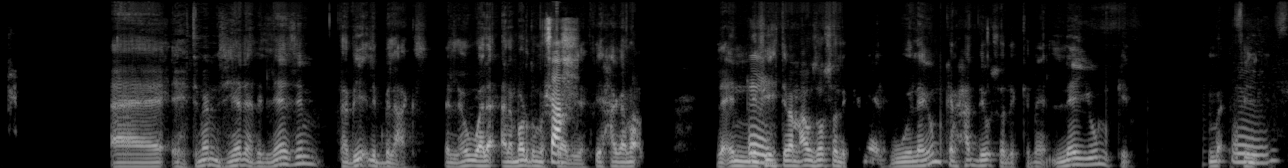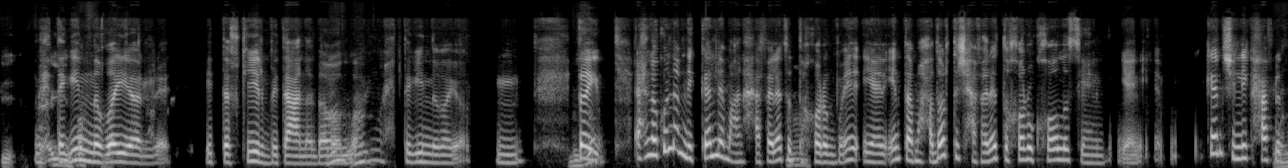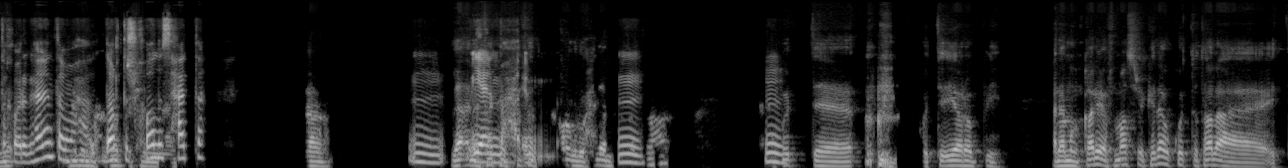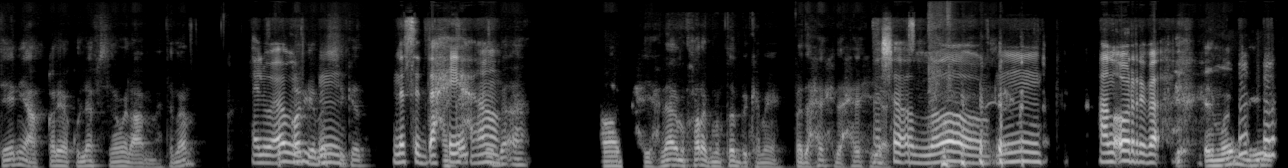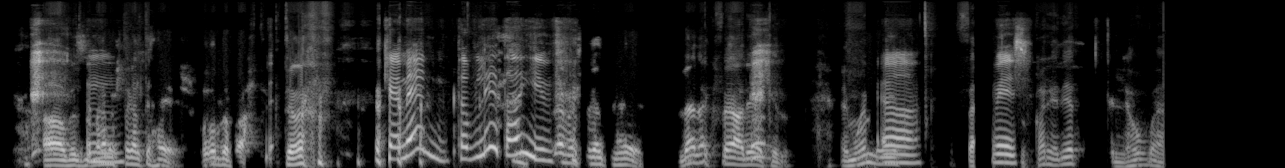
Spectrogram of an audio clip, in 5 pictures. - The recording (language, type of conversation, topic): Arabic, unstructured, إزاي بتتعامل مع القلق قبل المناسبات المهمة؟
- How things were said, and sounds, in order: tapping; static; distorted speech; unintelligible speech; other noise; throat clearing; laugh; laugh; laughing while speaking: "تمام"; laugh; chuckle; other background noise; tsk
